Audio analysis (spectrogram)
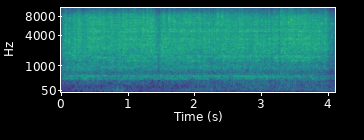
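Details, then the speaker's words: Conventional floor jack rolled across the ground in a residential area: loud continuous metallic clatter and rattle from its wheels, stopping abruptly; normal, just very loud and annoying. "You can see and tell it's very loud, okay, and it's super annoying."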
